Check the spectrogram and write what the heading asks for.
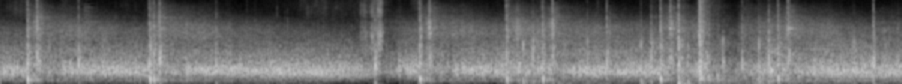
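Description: Gunfire: many sharp shots at irregular intervals over a steady rushing noise, the loudest a little past the middle.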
